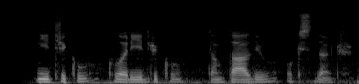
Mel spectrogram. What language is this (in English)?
Portuguese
